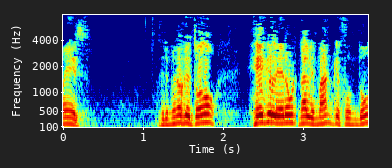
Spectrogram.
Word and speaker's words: Hegel: Este es el hombre, se llama, y se pronuncia así porque es alemán, se pone con H, pero la H no es silenciosa, es uno de los únicos casos en el español que la H no es silenciosa. Aquí se pronuncia Hegel en español, suavemente.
